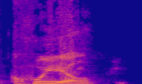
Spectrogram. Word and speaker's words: Kreel: Kreel, like quill, but Kreel. – Like wheel, but quill? Kreel? – Correct, yeah.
